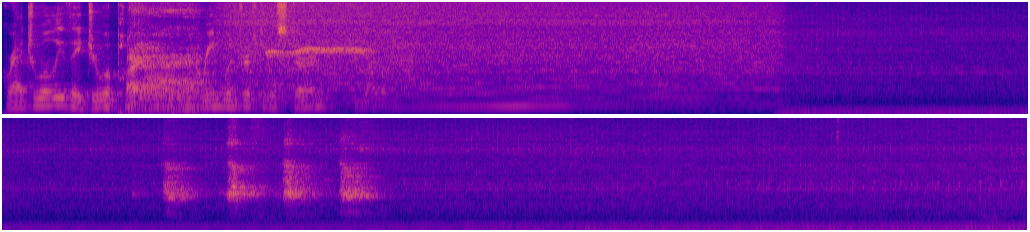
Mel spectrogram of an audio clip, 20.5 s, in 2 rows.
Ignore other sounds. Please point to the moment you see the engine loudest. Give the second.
5 s.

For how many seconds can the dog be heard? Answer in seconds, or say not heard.
3 s.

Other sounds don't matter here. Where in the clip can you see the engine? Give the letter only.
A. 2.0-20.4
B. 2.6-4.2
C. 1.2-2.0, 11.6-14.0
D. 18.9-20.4
A.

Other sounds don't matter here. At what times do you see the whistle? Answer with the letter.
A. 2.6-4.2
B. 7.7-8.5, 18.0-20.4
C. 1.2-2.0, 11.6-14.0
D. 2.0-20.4
A.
